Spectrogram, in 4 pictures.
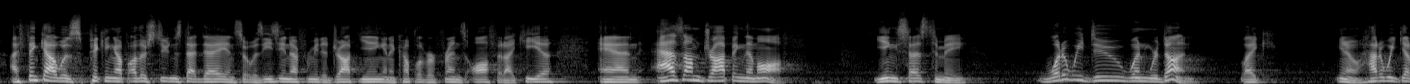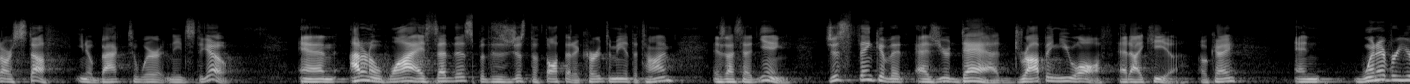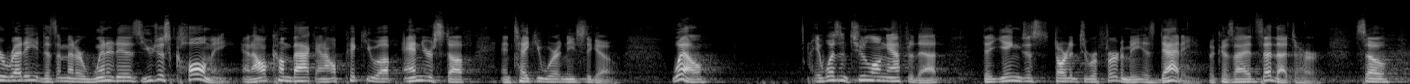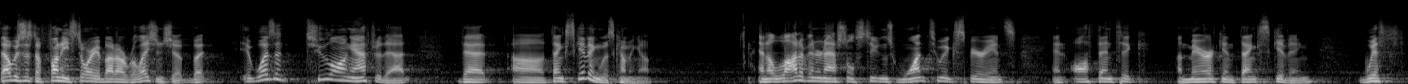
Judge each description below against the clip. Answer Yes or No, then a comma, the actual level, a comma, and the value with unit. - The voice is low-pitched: Yes, low, 125 Hz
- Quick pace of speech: Yes, fast, 210 wpm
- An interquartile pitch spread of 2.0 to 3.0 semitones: No, average, 4.2 semitones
